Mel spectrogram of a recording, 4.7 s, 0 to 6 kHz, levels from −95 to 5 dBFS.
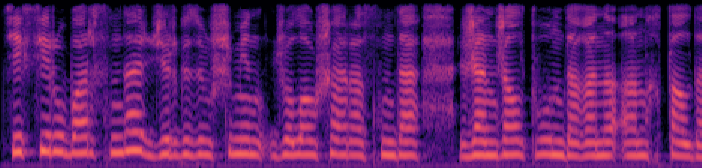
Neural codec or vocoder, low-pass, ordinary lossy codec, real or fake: none; 5.4 kHz; none; real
